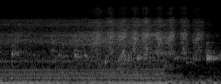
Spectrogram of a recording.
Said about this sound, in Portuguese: Olha só, uma pessoa que sofreu uma injustiça e vive reagindo a minha máquina de café ligando sozinha, na realidade desligando. Não fiquem com medos, não é um ET.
